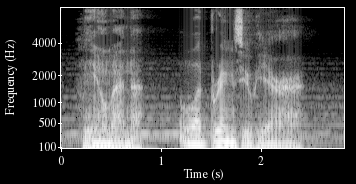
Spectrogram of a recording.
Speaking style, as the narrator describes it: A raspy voice

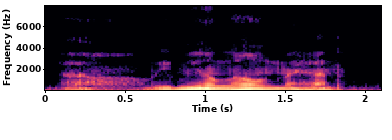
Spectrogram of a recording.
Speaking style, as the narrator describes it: I call out sleepily

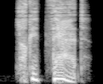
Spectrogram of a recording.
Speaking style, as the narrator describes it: I whispered with all the indignation I could muster

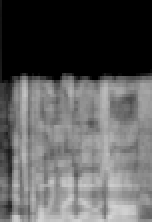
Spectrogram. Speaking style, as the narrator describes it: he yelled

